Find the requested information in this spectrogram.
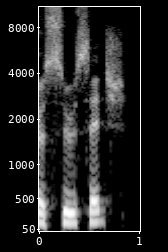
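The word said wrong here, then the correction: Sučić: You just mispronounced his name, probably. – Sucic.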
